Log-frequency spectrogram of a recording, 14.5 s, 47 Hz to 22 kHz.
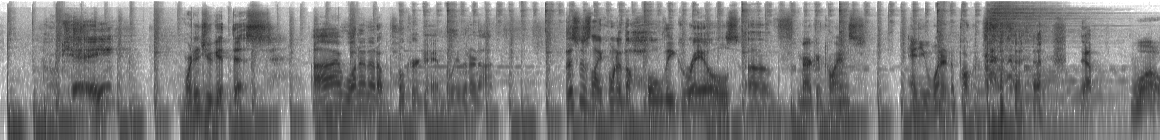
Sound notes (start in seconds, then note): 12.2 chuckles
